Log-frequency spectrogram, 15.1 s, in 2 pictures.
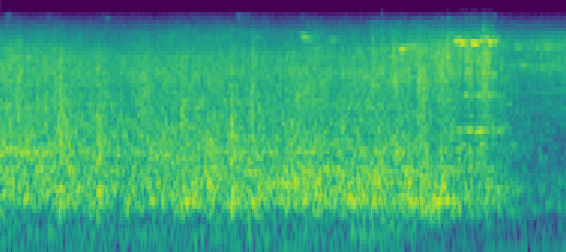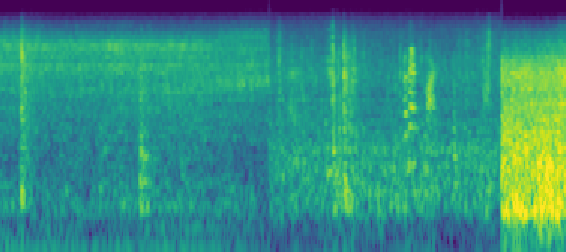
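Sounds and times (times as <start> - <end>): train car noise: 0.0 - 15.0
steady hiss: 6.7 - 11.2.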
